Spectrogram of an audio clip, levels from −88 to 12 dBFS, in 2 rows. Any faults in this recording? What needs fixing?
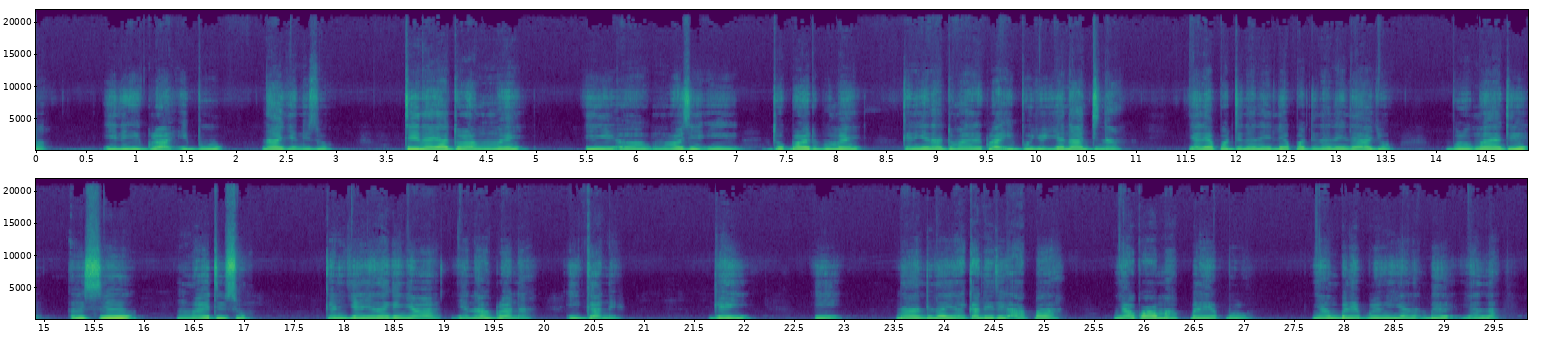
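Nothing needs fixing: the speech signal stays technically intact throughout, with no audible faults to report.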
